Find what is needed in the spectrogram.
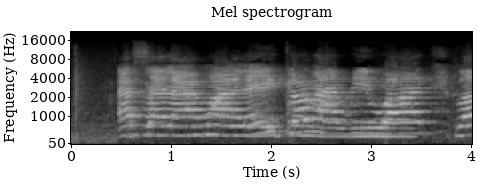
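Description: Two children's voices singing together in a sing-song chant, with long held notes starting about half a second in.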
